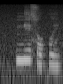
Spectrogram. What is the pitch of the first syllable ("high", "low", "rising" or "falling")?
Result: high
